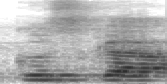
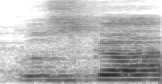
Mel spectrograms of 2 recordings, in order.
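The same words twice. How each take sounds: No difference in how they are said.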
